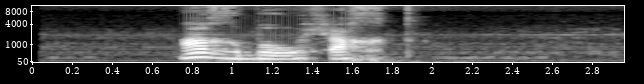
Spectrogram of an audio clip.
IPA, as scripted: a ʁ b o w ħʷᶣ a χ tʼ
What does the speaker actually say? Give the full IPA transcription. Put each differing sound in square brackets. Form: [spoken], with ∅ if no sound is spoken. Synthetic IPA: a ʁ b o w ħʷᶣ a χ tʼ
